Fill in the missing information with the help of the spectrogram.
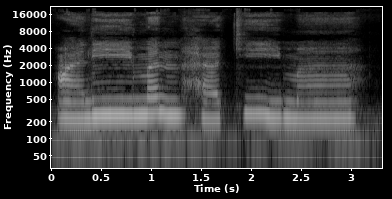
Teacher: mad iwad. Panjangnya 2 harokat.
